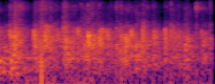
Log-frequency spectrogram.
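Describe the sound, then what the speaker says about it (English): Audience applause at a conference session on gender-responsive budgeting, a brief stretch of moderate, steady clapping in a room with no talk over it. "we need to give her a clap."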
